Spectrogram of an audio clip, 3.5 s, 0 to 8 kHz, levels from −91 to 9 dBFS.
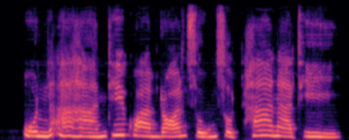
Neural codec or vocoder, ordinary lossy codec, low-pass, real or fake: codec, 16 kHz, 16 kbps, FunCodec, trained on LibriTTS, 50 frames a second; none; none; fake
